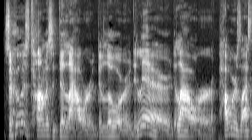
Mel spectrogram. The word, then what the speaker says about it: DeLauer: DeLauer, DeLauer. Power's last name is pronounced.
